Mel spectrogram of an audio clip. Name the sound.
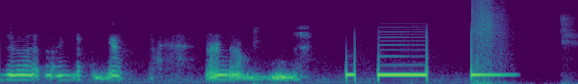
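phone busy tone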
